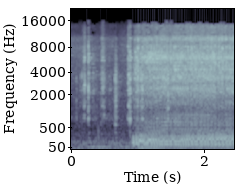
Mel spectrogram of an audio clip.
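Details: Imported 43cc brushcutter after carburetor adjustment, upper screw 1.5 turns and lower two turns out: catches after a few pulls and holds a steady, high buzzing rev with no stumbling or surging; normal running at high speed.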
